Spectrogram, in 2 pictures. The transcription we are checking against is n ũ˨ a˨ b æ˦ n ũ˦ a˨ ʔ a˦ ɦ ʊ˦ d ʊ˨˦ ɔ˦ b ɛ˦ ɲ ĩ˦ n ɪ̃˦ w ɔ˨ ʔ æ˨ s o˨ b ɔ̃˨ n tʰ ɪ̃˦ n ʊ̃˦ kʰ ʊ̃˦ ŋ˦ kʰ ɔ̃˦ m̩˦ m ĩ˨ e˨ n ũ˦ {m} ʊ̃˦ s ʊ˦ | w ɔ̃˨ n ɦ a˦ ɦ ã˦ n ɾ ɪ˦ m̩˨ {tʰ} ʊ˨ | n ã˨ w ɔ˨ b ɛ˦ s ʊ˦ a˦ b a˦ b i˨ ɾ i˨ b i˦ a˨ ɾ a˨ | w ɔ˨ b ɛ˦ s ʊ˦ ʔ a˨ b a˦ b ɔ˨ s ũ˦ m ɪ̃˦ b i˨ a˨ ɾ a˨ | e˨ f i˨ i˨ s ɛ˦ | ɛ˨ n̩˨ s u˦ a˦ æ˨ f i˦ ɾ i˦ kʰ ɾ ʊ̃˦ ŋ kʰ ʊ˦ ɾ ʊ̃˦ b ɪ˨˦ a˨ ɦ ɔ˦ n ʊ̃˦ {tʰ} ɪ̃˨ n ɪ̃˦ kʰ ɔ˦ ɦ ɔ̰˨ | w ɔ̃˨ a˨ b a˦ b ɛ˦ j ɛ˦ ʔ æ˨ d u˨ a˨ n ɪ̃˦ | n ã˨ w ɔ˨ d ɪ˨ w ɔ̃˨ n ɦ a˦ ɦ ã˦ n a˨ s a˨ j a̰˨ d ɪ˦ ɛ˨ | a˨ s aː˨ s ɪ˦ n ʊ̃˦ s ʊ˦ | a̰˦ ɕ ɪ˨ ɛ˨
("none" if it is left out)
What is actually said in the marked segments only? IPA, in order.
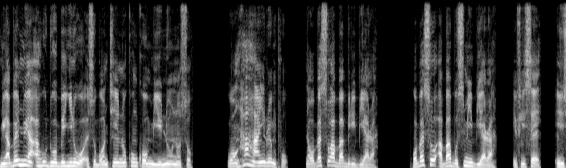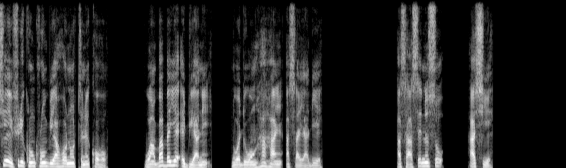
n, pʰ, tʰ

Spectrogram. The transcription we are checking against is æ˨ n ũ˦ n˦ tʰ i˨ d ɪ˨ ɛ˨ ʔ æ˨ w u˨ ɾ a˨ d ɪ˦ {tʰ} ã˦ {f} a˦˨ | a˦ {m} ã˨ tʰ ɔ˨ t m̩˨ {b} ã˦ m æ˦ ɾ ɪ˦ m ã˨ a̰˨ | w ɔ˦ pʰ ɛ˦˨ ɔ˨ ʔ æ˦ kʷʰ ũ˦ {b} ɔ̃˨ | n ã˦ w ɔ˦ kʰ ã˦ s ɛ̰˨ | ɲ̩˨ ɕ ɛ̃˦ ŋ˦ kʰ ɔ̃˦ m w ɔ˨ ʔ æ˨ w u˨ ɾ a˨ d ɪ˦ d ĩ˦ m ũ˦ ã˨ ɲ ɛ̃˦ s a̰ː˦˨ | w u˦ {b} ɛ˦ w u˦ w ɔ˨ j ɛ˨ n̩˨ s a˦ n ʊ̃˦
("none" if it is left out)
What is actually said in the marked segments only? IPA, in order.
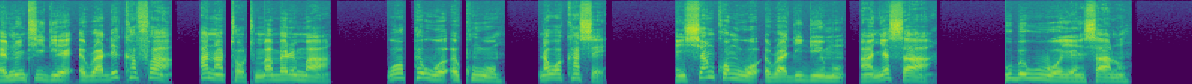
kʰ, f, n, m, w, b

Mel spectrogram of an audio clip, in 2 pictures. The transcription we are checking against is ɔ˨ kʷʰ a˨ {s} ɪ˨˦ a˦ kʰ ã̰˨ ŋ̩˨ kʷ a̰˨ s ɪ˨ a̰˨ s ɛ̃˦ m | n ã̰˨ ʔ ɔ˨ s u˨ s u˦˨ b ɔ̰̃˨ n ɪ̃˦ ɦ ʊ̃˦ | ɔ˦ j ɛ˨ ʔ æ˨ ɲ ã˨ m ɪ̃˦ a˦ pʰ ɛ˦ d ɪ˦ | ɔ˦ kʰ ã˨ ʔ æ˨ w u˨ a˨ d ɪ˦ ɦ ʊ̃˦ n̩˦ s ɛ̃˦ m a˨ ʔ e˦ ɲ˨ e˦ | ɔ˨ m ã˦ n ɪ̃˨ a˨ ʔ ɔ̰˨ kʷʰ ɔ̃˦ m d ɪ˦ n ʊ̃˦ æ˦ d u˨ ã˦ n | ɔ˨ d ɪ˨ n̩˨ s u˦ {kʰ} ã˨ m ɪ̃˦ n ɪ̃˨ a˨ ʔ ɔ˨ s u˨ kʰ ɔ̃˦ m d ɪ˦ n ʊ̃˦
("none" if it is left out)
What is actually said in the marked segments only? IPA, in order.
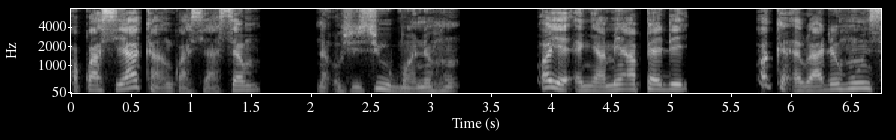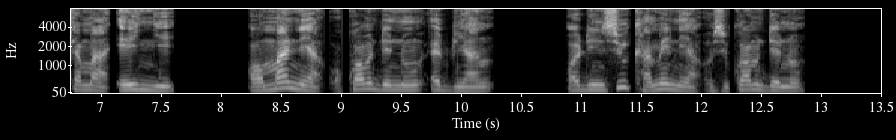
s, kʰ

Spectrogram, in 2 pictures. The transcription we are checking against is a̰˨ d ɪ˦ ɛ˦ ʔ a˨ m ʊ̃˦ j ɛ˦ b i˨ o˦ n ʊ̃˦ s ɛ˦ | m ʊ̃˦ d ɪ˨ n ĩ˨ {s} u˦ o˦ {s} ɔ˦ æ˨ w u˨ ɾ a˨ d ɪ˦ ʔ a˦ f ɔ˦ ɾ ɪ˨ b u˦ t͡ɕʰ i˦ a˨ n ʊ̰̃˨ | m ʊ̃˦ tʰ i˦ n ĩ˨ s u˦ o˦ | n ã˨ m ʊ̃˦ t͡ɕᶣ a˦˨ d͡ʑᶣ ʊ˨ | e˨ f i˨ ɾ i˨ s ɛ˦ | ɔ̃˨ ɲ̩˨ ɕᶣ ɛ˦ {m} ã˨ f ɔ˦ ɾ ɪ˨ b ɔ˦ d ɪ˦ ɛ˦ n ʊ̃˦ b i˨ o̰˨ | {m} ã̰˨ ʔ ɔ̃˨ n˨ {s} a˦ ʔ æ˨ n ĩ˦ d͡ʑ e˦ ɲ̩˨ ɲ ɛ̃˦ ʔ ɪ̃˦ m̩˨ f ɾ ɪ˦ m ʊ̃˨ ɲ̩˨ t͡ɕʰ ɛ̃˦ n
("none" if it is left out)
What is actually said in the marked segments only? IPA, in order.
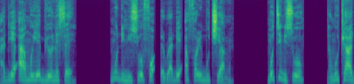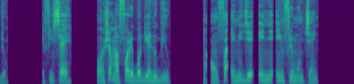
s, f, m, n, f

